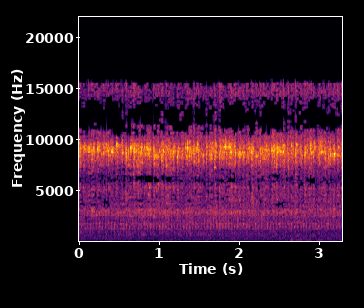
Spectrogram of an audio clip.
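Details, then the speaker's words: Toyota diesel (Innova/Fortuner/Hilux type) idling with AC on, engine bay: harsh rough whirring and rattle starting a while after startup; suspected fan belt or bearing, diagnosed as failing alternator one-way clutch pulley. "Jadi ini divonus fnya tapi saya memberikan vonus yang lain memberikan diagnosa hasil diagnosa yang lain yaitu disebabkan oleh One alternator"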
